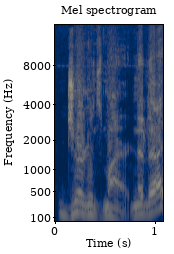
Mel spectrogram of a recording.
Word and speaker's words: Jurgensmeyer: man of the hour the guest Mr J jurgensmeyer now did I pronounce that right you did you name all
